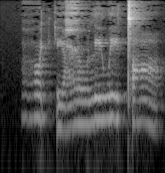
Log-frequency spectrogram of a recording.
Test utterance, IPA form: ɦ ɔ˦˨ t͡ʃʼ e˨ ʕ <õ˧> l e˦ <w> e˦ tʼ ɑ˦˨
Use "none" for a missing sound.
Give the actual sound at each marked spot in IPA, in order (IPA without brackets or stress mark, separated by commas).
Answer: o˧, w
